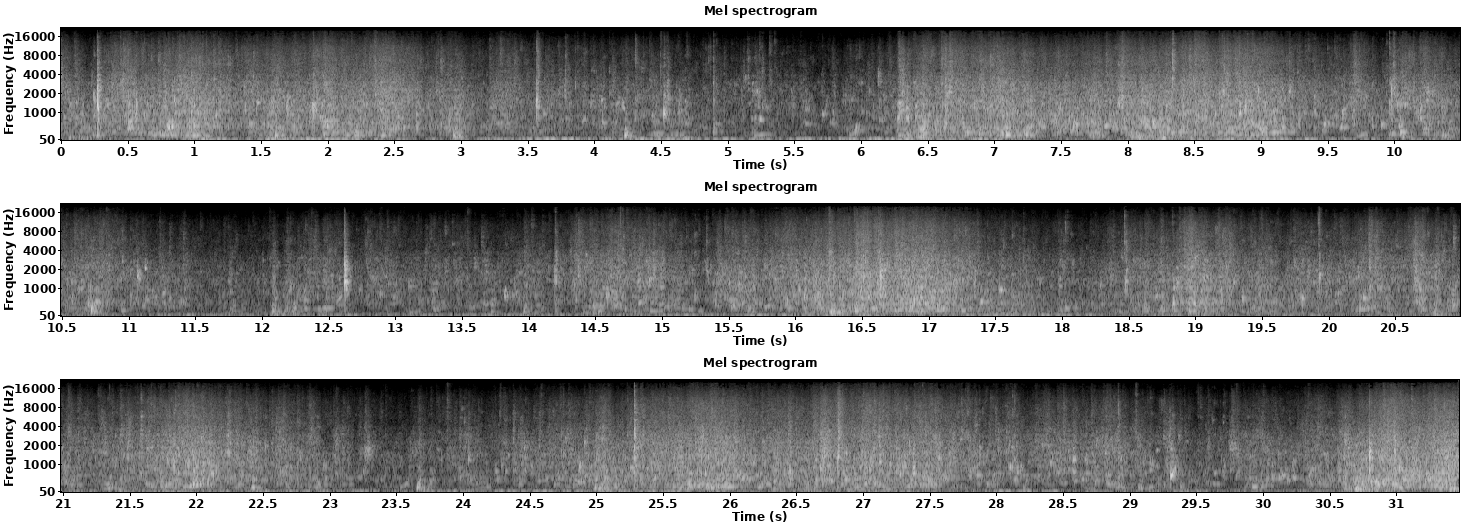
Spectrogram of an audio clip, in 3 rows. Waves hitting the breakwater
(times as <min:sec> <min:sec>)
0:30.4 0:31.4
